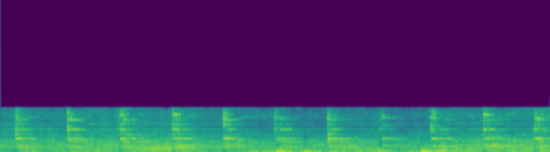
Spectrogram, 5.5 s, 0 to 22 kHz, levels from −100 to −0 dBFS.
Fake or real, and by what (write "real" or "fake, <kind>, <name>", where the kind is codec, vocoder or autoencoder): fake, codec, SNAC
